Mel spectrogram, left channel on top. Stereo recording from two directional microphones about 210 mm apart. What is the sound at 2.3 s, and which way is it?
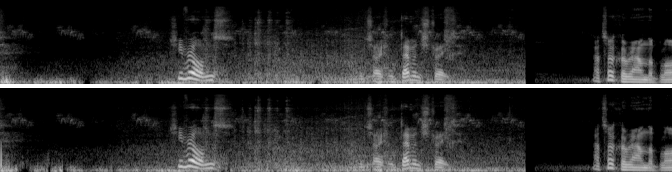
Vehicle, 55° right (ahead or behind).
